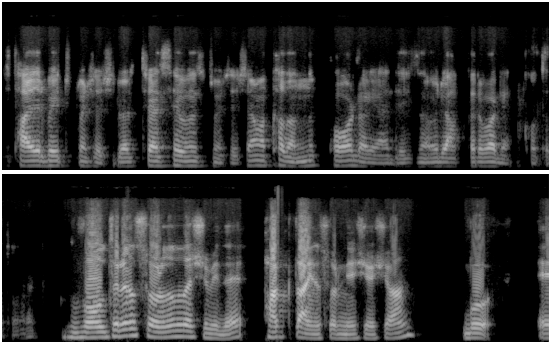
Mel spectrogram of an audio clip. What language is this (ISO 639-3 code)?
tur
